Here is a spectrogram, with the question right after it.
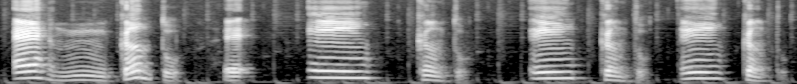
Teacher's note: Então nós temos 7 letras e nós temos 5 fonemas, porque 2 vezes o som de N está causando apenas a nasalidade para a vogal que está vindo antes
